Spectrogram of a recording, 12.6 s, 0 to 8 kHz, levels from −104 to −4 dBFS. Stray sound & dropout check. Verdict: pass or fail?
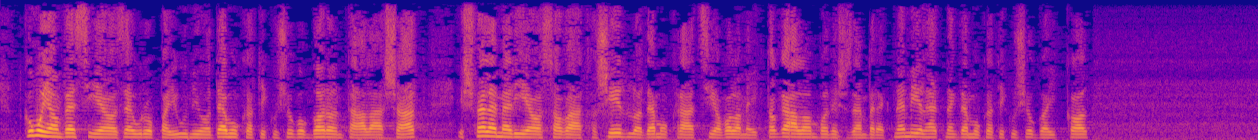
pass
